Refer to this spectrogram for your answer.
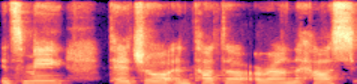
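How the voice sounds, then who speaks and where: In an Australian accent, a woman speaks at a moderate pace and medium pitch with fairly even intonation. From Australia, Bosnian-Serbian-Croatian family. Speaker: poet. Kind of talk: poetry reading.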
